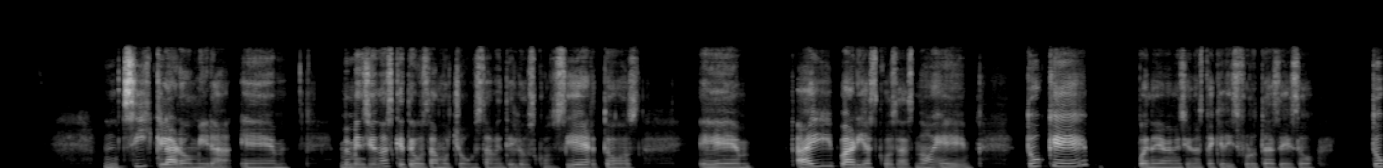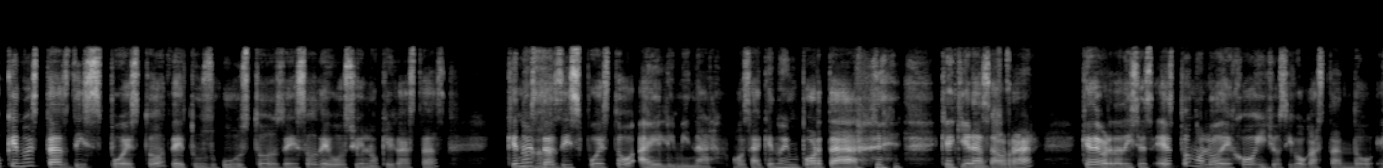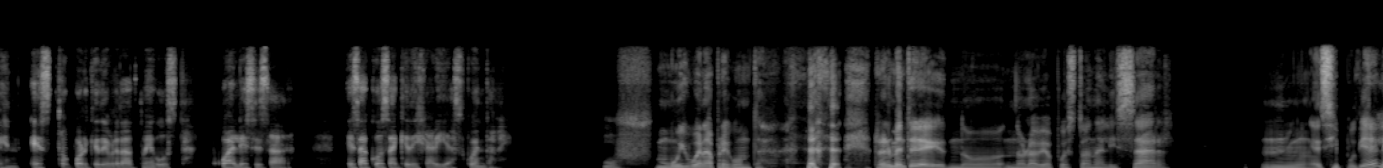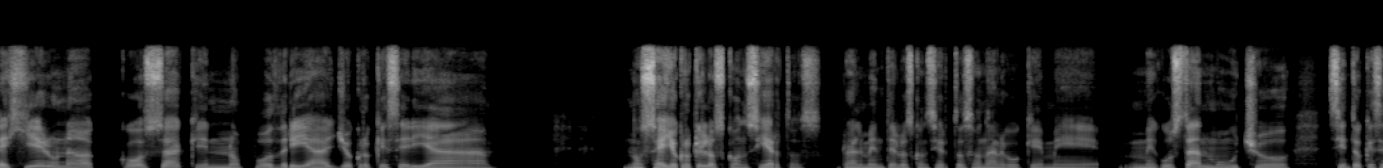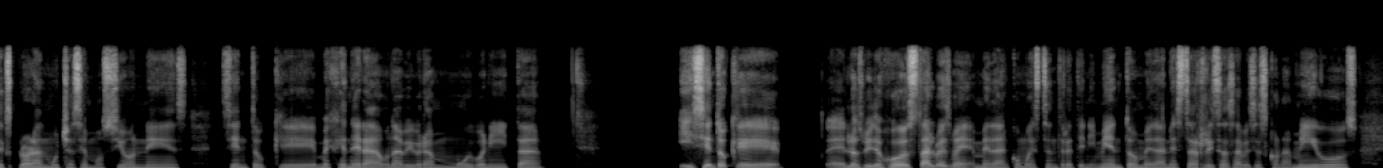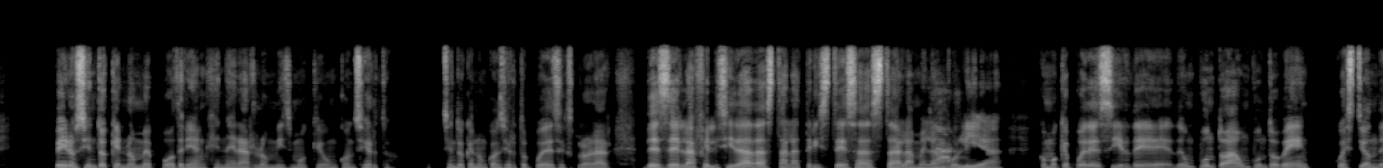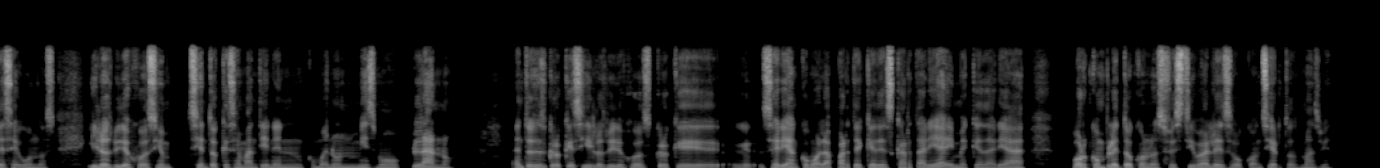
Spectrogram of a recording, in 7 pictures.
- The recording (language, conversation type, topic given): Spanish, advice, ¿Cómo puedo equilibrar el ahorro y mi bienestar sin sentir que me privo de lo que me hace feliz?
- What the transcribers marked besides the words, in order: chuckle; chuckle; tapping; other background noise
